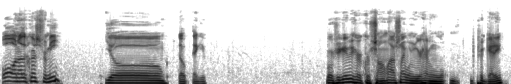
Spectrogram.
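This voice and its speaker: A man's voice: mid-range voice, lively intonation, normal speed, pauses often, a little mellow, no echo. A man chatting casually on a livestream while he plays a game, joking and often stammering as he restarts his sentences. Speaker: streamer.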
